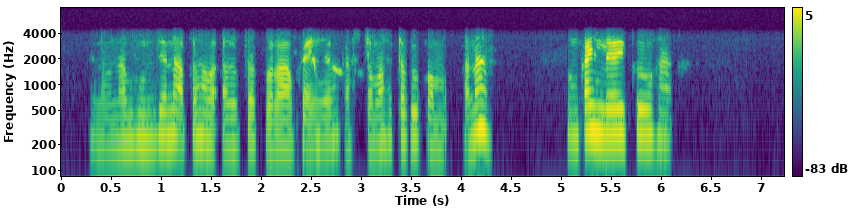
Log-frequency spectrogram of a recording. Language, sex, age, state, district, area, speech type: Santali, other, 18-30, West Bengal, Birbhum, rural, conversation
